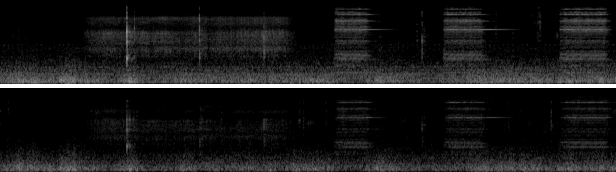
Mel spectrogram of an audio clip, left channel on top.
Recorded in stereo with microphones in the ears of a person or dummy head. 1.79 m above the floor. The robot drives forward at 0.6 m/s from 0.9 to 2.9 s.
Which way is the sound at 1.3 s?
35° left (ahead or behind).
